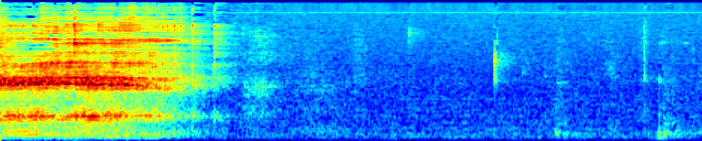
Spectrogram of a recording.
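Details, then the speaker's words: A single long, loud, rumbling burp lasting over a second, in a family burping contest, followed by a quiet room. "We here in the Cron household believe that there should be a new Olympic sport in this Olympic year. It should be championship burping."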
